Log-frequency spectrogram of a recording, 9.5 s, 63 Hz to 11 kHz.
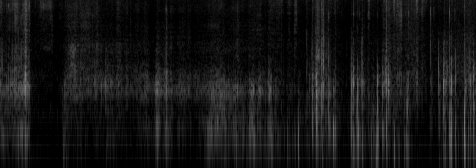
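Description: Fingernails tap and scratch a white leather sneaker held in both hands, working over the leather upper and the edge of the sole. Soft, dry scratching fills the first half, then gives way to quick bursts of sharp, close taps with a midrange click around 860 Hz and almost no ring.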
